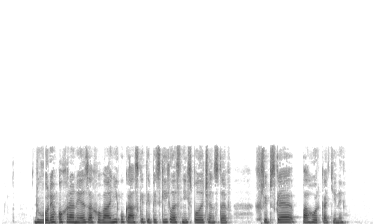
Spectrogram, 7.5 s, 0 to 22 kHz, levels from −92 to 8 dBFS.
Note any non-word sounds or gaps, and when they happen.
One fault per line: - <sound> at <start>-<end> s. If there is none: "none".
- dropout at 0.9-0.9 s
